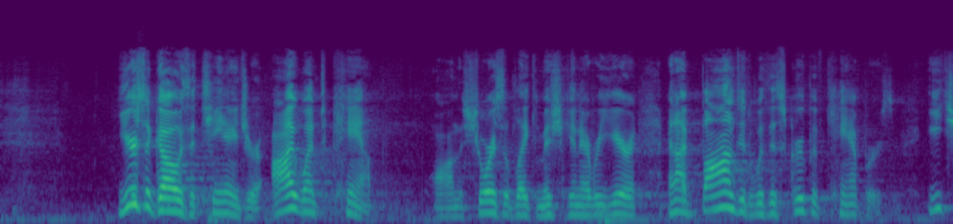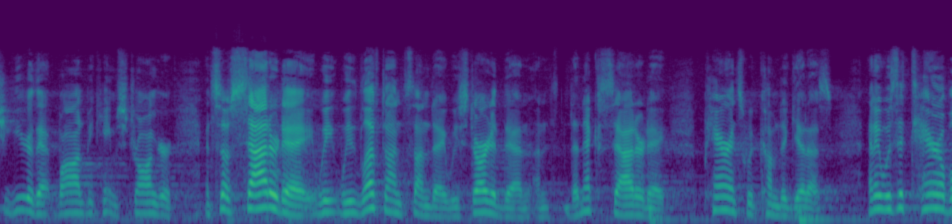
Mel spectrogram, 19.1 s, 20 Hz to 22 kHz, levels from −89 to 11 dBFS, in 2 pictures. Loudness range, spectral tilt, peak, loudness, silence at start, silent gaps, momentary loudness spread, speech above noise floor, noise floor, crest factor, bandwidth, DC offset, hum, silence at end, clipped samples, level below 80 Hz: 7 LU; -4 dB/octave; -6 dBFS; -30 LUFS; 0.1 s; none; 16 LU; 33 dB; -63 dBFS; 26 dB; 10.5 kHz; under 0.1%; none; 0 s; under 0.1%; -60 dBFS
